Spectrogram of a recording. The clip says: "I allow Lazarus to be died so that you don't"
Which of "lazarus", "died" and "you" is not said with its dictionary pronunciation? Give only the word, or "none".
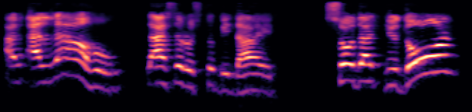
lazarus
